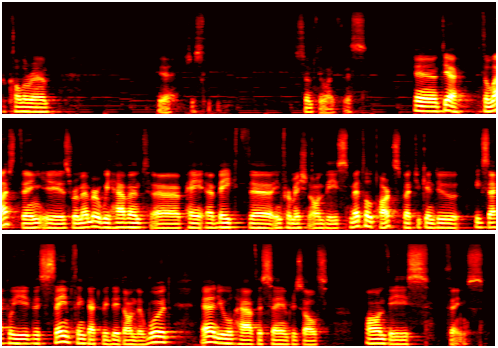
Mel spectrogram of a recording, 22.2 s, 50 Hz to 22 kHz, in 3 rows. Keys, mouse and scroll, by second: 0.0 shift+a, 1.1-4.2 drag, 4.9 middle click, 5.6 scroll down 1, 5.8 middle click, 6.6-6.9 scroll down 2, 6.9-14.3 shift+middle drag, 14.3 scroll down 5, 14.8 shift+middle click, 15.2 scroll down 2, 15.5-16.6 shift+middle drag, 16.6-17.0 scroll down 1, 17.0-18.1 middle drag, 18.1-19.5 scroll up 3, 19.5-22.2 middle drag.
